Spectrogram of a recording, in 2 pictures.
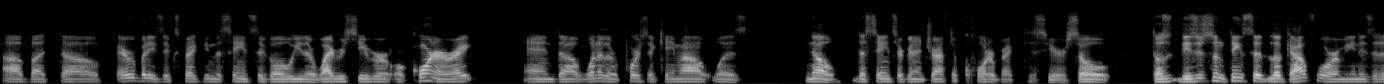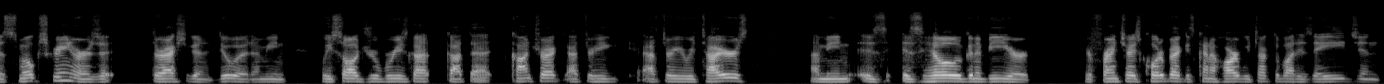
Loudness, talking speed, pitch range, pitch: -25 LUFS, 210 wpm, 125-140 Hz, 130 Hz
